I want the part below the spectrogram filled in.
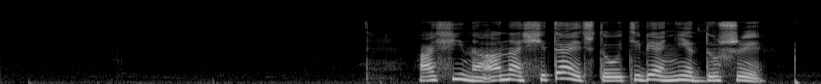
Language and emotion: Russian, neutral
